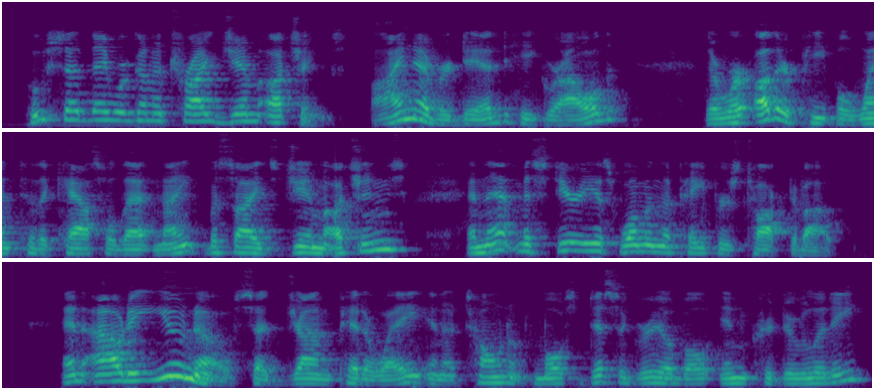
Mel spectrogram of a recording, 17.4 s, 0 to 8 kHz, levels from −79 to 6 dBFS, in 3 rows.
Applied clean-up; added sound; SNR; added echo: none; none; none; none.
